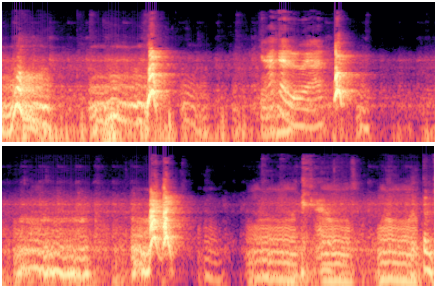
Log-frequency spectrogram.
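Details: Spitz dog giving a mix of barks, growls and whiny, harmonic yelps in uneven bursts, with some sharp bark onsets among the drawn-out growling sounds.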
